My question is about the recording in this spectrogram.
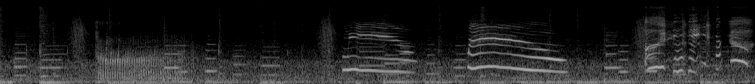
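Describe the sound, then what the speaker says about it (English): A toy cat in Persona 5 Royal meows each time its head is pressed, giving three or four clear, rising-then-falling mews. They come up over a low hum of background game ambience, and a soft voice comes through in between. "It meows when you press on its head."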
